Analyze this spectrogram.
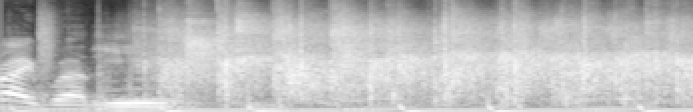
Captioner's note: applause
